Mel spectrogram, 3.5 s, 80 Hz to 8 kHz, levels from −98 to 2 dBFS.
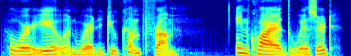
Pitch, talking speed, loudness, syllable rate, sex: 185 Hz, 205 wpm, -20 LUFS, 5.9 syllables/s, female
